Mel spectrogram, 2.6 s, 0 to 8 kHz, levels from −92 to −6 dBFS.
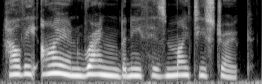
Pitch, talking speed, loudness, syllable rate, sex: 220 Hz, 185 wpm, -18 LUFS, 4.8 syllables/s, female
